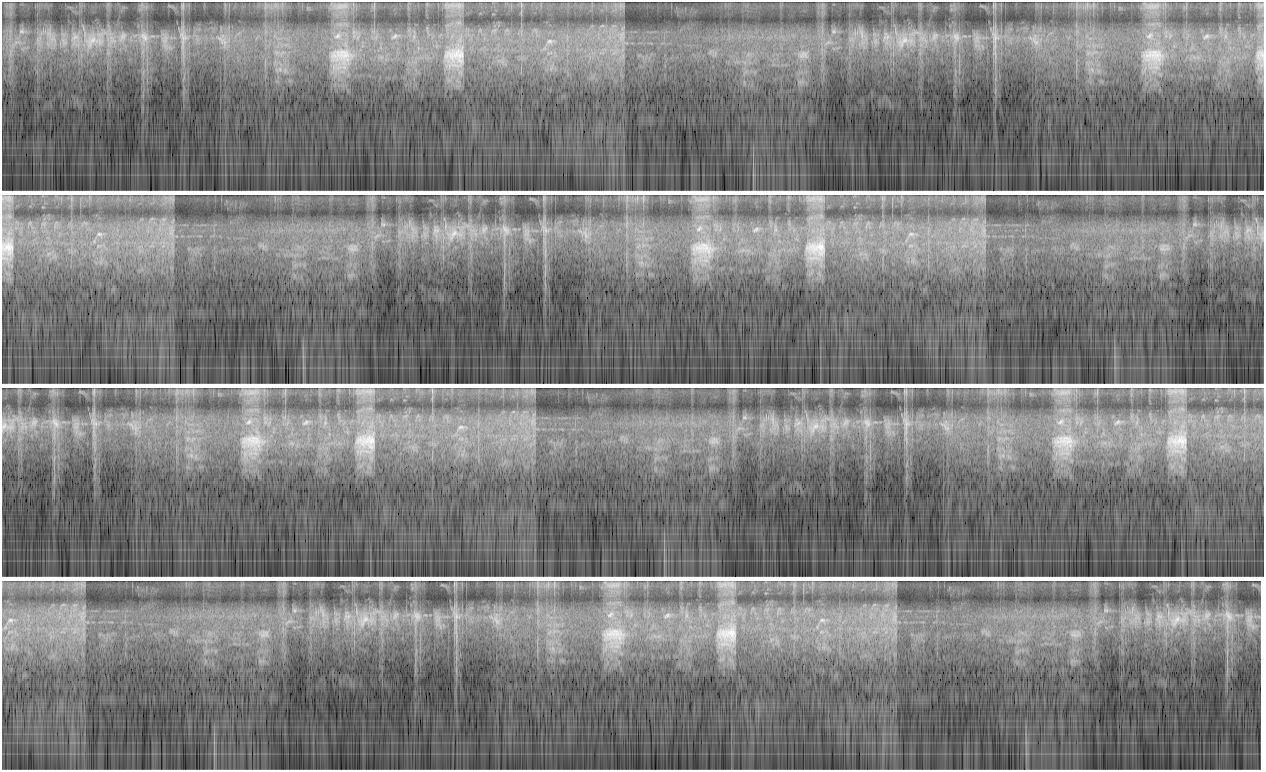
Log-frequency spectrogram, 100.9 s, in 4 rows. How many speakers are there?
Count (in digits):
0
